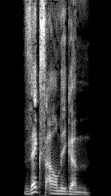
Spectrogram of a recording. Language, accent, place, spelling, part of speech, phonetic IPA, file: German, Germany, Berlin, sechsarmigem, adjective, [ˈzɛksˌʔaʁmɪɡəm], De-sechsarmigem.ogg
- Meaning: strong dative masculine/neuter singular of sechsarmig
